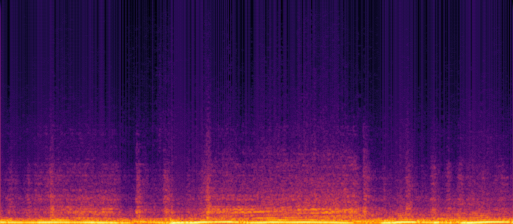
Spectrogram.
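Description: BMW drift car's engine, heard from inside the cabin, revved up and down several times. It holds high revs, drops and rises again, with quicker blips near the end.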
